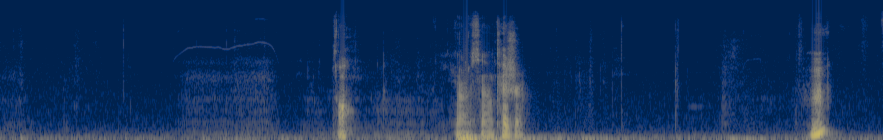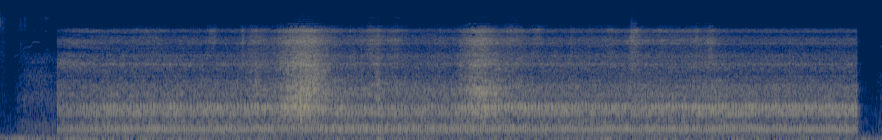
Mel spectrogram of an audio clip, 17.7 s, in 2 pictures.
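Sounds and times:
speech: 3.4 - 3.6, 4.6 - 5.3, 8.1 - 8.3
car engine idling after a cold start: 9.4 - 17.4.

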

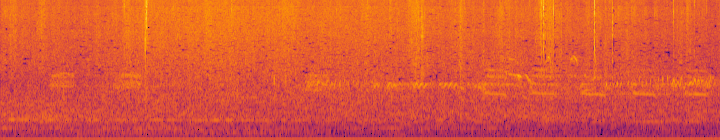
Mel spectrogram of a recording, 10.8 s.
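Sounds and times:
rustling hiss: 0.0 - 10.8
faint bird calls: 0.6 - 2.4, 4.2 - 10.8.

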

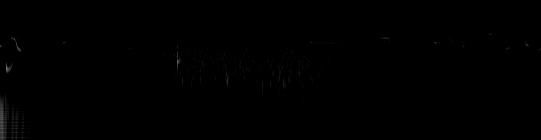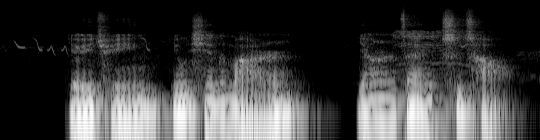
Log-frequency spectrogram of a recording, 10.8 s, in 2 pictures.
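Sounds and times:
bird chirps: 0.0 - 1.6, 3.0 - 10.8
flowing stream: 1.4 - 4.0
speech: 6.1 - 10.5.

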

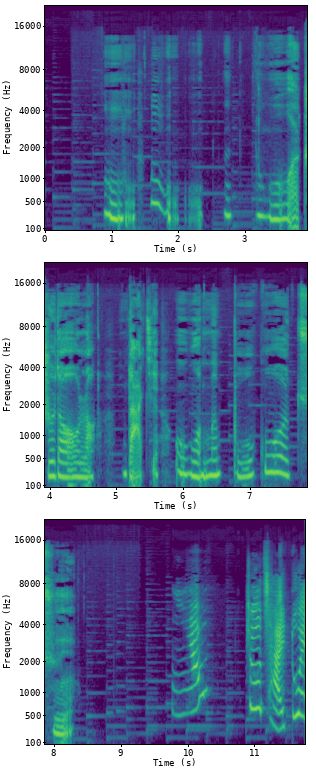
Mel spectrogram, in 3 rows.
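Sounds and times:
speech: 1.0 - 1.9, 3.4 - 8.3, 11.3 - 11.7
cat meowing: 9.8 - 10.4.

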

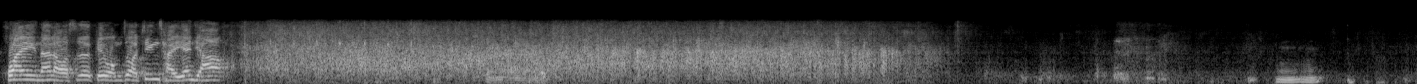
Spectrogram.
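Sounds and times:
speech: 0.0 - 2.4
warm applause from audience: 2.3 - 9.6.

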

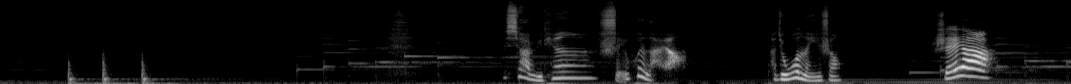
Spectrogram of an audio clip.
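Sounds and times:
knocking on a door: 0.7 - 2.0
speech: 5.1 - 6.7, 7.7 - 8.5, 9.4 - 10.0.

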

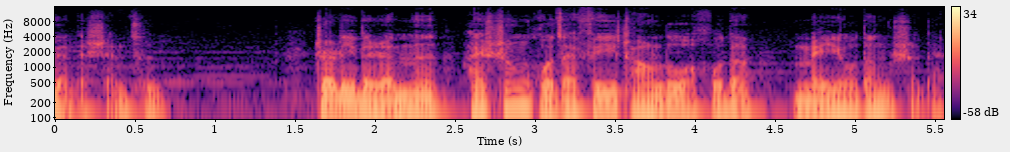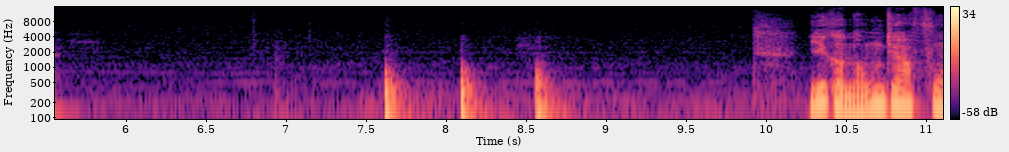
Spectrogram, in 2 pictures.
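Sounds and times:
speech: 0.0 - 0.8, 1.6 - 5.7, 10.3 - 11.0
knocking on a door: 7.6 - 8.9.

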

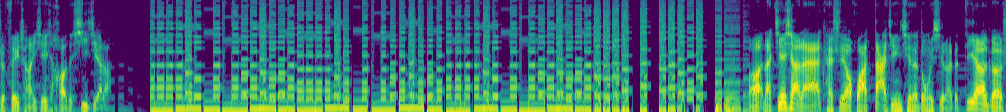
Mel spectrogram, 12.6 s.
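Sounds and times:
speech: 0.0 - 2.4, 9.4 - 12.5
video game shop chiptune music with bouncing bass line: 1.4 - 9.9.

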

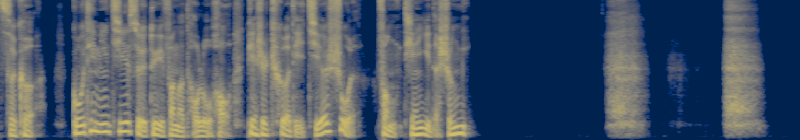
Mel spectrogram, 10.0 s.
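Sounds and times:
speech: 0.1 - 6.0
man panting heavily after an exhausting fight: 7.6 - 8.2, 9.0 - 9.6.

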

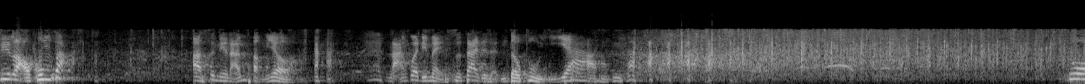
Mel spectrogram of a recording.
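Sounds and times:
speech: 0.0 - 0.8, 2.0 - 3.1, 3.7 - 6.7
laughter: 0.7 - 2.2, 3.0 - 4.0, 6.0 - 8.0
audience applause: 1.0 - 2.0, 6.4 - 10.8.

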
